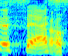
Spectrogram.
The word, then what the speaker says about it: assess: So, our weekly winning word is assess. – I'm glad you pronounced that for me. I thought it was asses. – Kurt, your mother is in the audience. – Oh, sorry, Watch Mom. – That's hilarious. Actually, it is assess.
